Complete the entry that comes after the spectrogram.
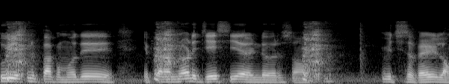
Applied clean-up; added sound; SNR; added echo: none; Cough; 10 dB; none.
